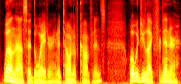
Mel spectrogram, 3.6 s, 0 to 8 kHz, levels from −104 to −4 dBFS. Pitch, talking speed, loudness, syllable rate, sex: 95 Hz, 265 wpm, -17 LUFS, 6.8 syllables/s, male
